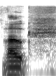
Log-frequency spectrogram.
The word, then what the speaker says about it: Vogt: Apparently his name is pronounced Vogt.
